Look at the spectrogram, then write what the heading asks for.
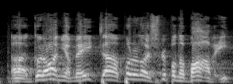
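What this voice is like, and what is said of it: Put-on Australian accent. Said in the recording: “Is that an Australian accent? I don't even know.”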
